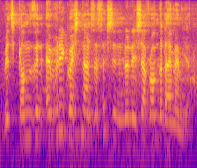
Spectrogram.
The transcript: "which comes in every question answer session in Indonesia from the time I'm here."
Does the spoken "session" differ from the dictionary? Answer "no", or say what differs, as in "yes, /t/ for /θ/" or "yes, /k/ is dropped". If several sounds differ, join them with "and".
yes, /s/ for /ʃ/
